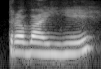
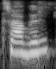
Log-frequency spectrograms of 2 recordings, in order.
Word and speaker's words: travailler: So we don't call it as travel. It's also we discussed AI का sound आज ना. AI gives the sound of A. So try to जैसे वो हम A, करते हैं ना बचपन में A, छोटा छोटा करके. So travailler, travailler, yeah.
